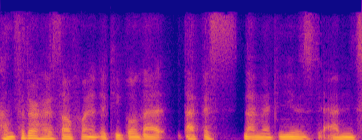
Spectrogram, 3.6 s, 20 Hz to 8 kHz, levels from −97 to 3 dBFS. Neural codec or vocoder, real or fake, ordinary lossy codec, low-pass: codec, 16 kHz, 0.5 kbps, FunCodec, trained on Chinese and English, 25 frames a second; fake; AAC, 32 kbps; 7.2 kHz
